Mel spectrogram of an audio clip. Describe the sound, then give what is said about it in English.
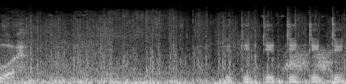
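A dog barks loudly several times in quick succession near the end, sharp repeated yelps over a dense, noisy background. “Loud dog is being loud in the background.”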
